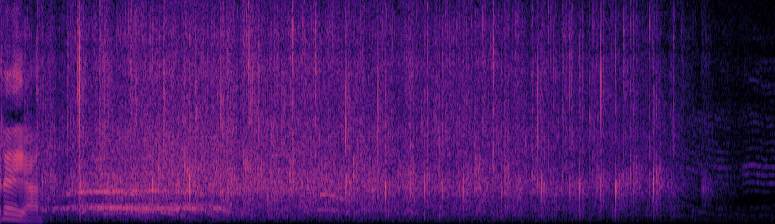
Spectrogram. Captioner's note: applause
